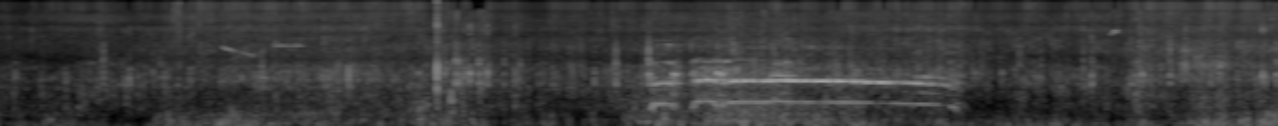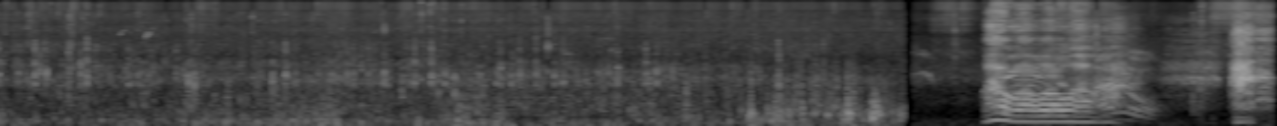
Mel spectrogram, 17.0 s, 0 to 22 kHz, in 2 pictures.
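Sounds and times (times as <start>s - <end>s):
wind rumble on microphone: 0.0s - 14.6s
rooster crowing: 4.4s - 6.5s.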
